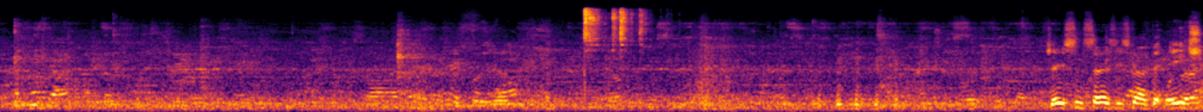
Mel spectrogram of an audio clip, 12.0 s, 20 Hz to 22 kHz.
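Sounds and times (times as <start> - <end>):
busy gym rumble: 0.0 - 12.0.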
